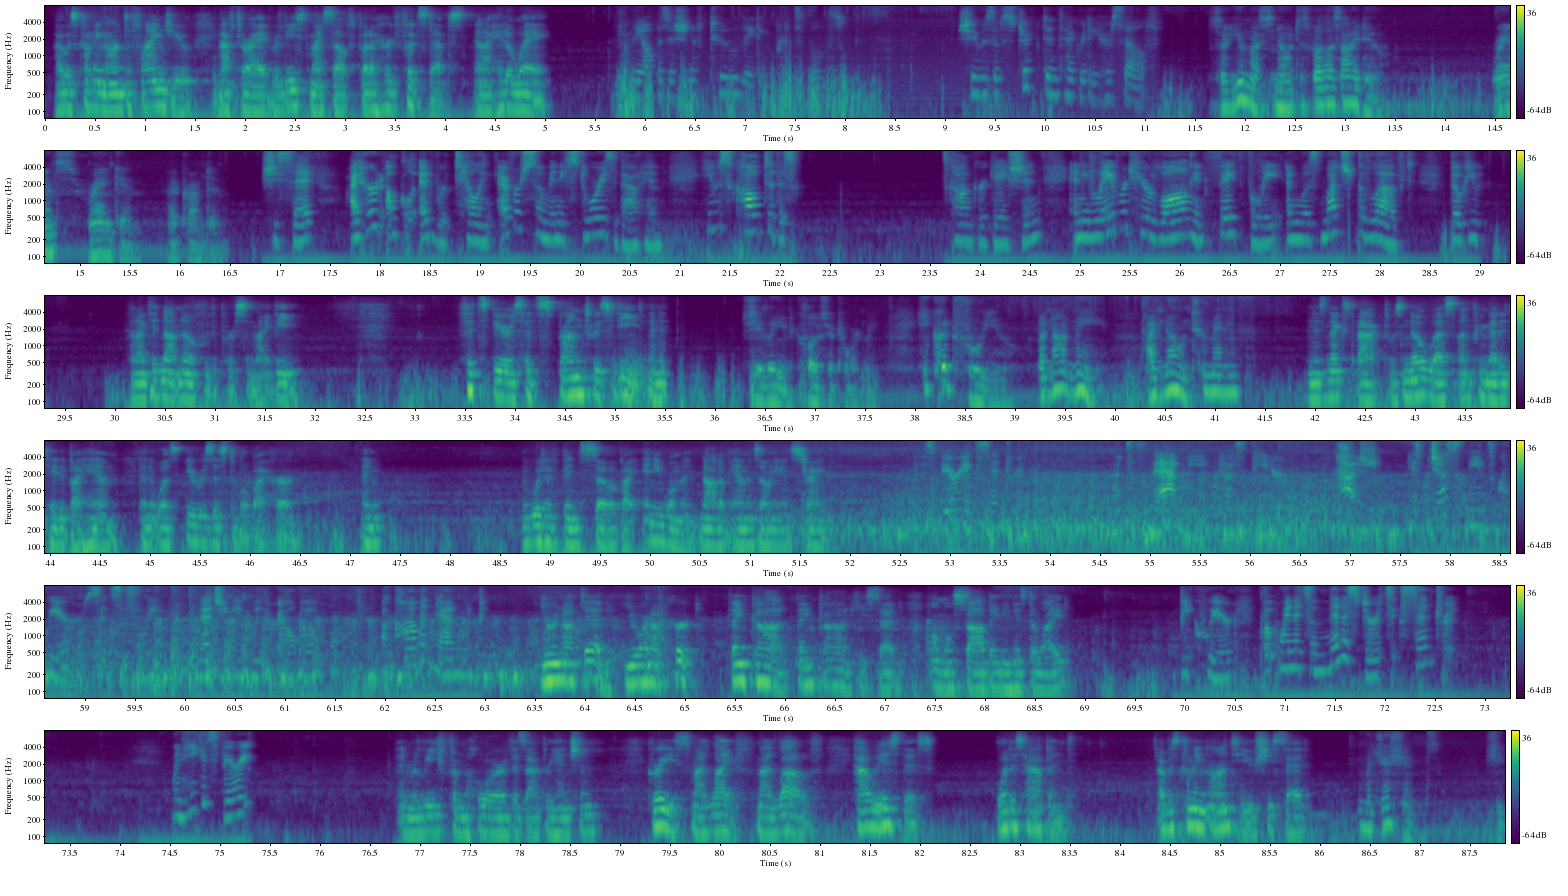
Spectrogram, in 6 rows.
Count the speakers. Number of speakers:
four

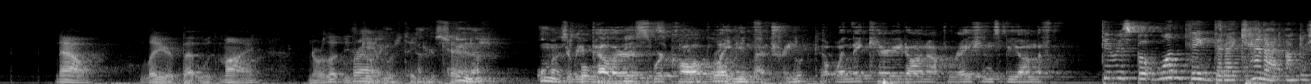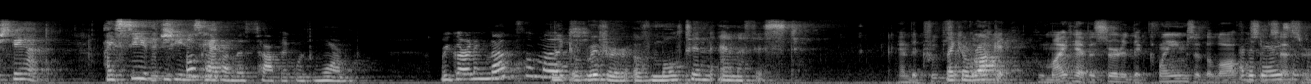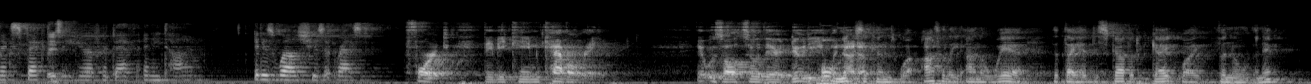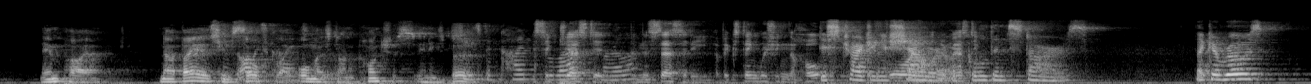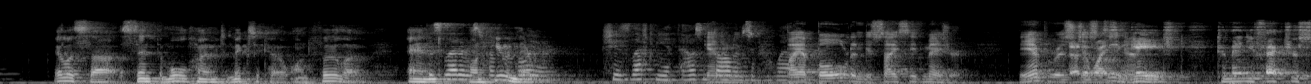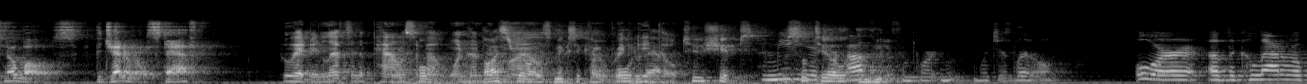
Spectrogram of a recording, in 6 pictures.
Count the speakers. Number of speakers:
eight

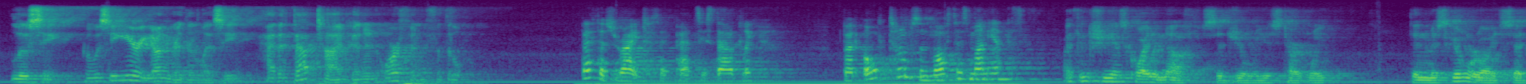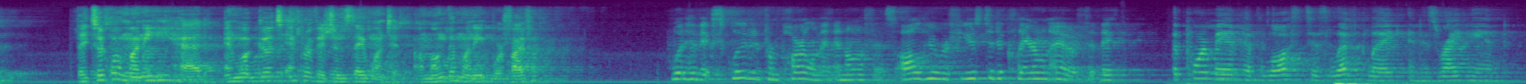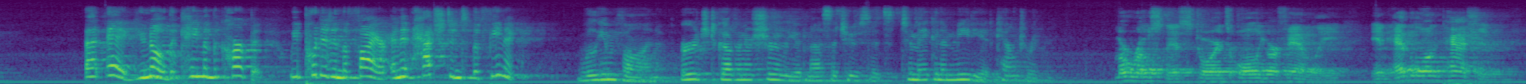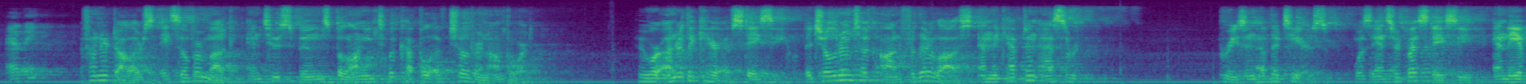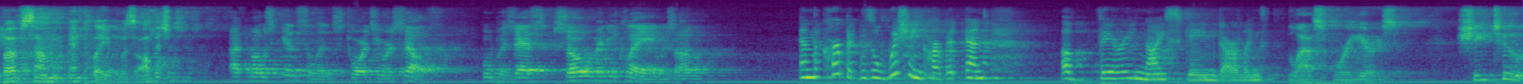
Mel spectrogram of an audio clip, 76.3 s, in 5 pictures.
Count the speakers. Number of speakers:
nine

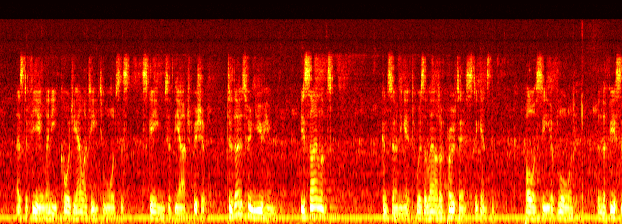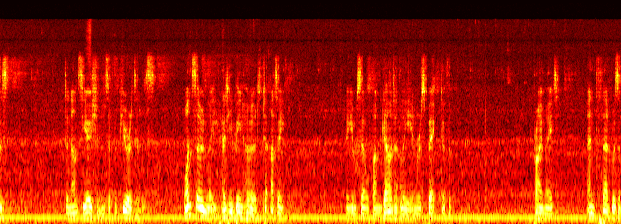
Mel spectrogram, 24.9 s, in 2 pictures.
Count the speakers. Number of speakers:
one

